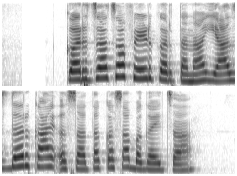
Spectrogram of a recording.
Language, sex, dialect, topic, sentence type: Marathi, female, Southern Konkan, banking, question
